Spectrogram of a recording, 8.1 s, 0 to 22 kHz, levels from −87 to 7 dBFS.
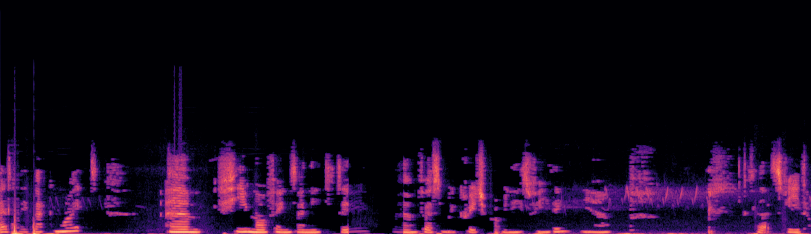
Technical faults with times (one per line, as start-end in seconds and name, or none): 3.48-4.03 audio dropout to a faint residue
